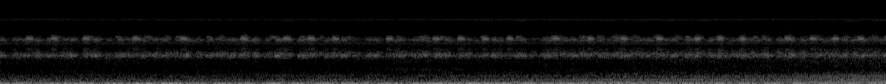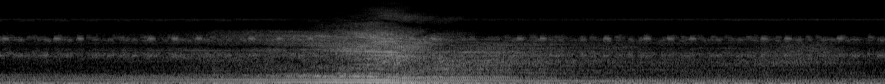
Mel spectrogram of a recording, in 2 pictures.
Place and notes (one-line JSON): {"title": "八德區霄裡路, Taoyuan City - Night farmland", "date": "2017-08-11 20:31:00", "description": "Rice Fields, Traffic sound, Frog sound", "latitude": "24.93", "longitude": "121.26", "altitude": "143", "timezone": "Asia/Taipei"}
